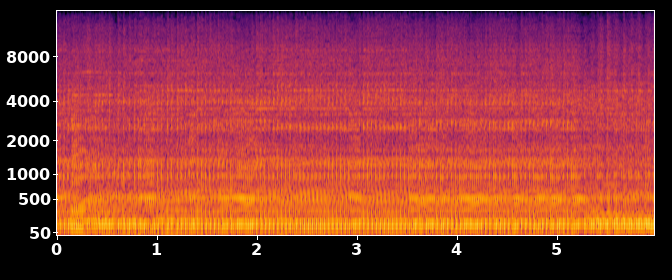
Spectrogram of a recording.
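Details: Sym DD50 moped with a Polini Corsa Mini engine build, after jetting was corrected: crisp two-stroke buzz that idles steadily and picks up cleanly on small blips, with no misses or rattles; normal idle and revving.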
